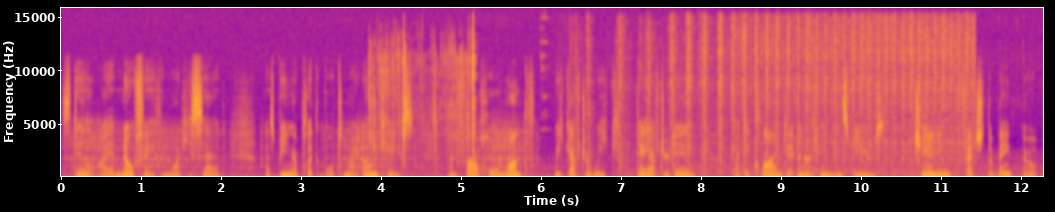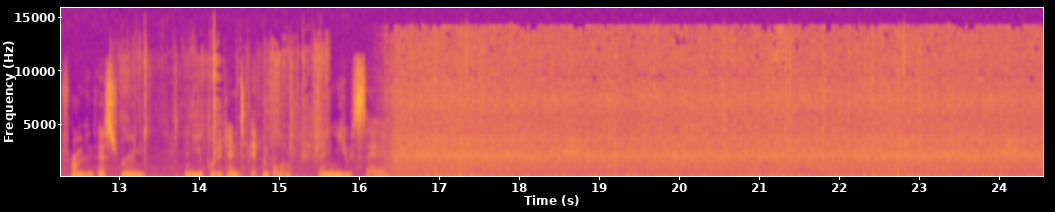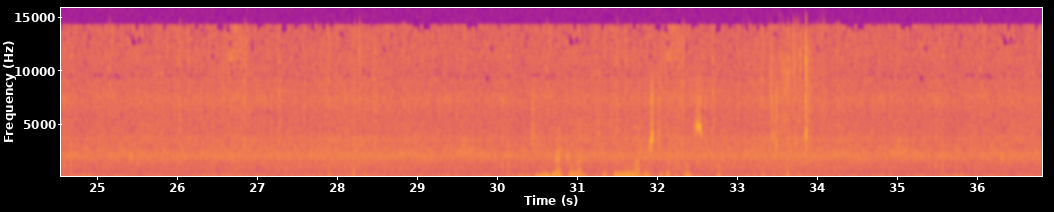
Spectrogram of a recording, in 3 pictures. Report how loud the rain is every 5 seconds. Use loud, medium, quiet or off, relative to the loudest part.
quiet, quiet, quiet, loud, loud, loud, loud, loud.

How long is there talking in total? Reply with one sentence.
The talking can be heard for 19 seconds in total.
